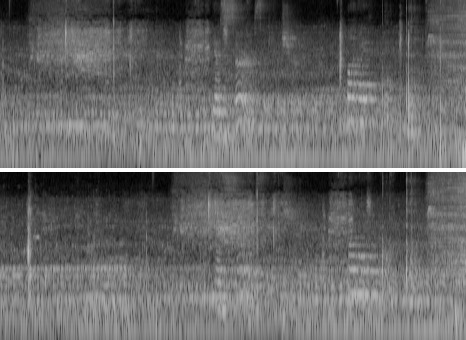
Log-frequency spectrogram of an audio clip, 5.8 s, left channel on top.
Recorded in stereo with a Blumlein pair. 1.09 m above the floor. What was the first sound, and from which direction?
A woman speaking, 45° left.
